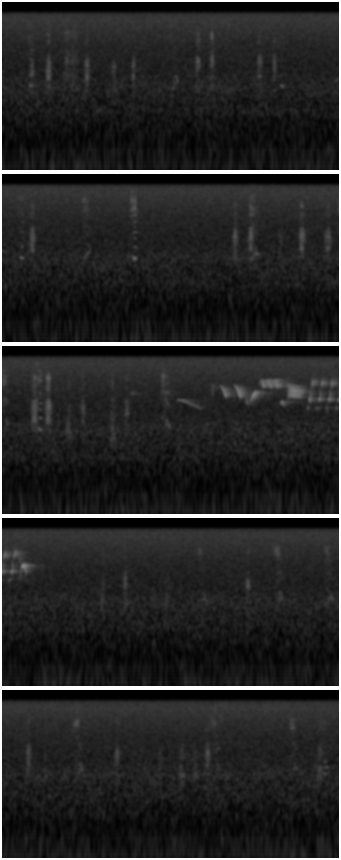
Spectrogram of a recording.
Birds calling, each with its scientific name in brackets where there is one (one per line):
Steller's Jay (Cyanocitta stelleri)
Fox Sparrow (Passerella iliaca)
